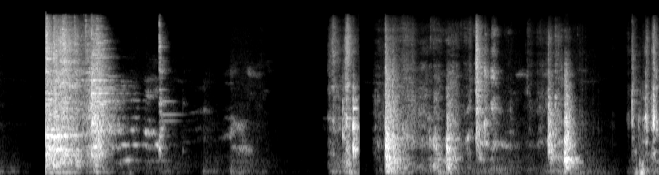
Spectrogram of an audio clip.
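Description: Steel containers clank against each other.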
